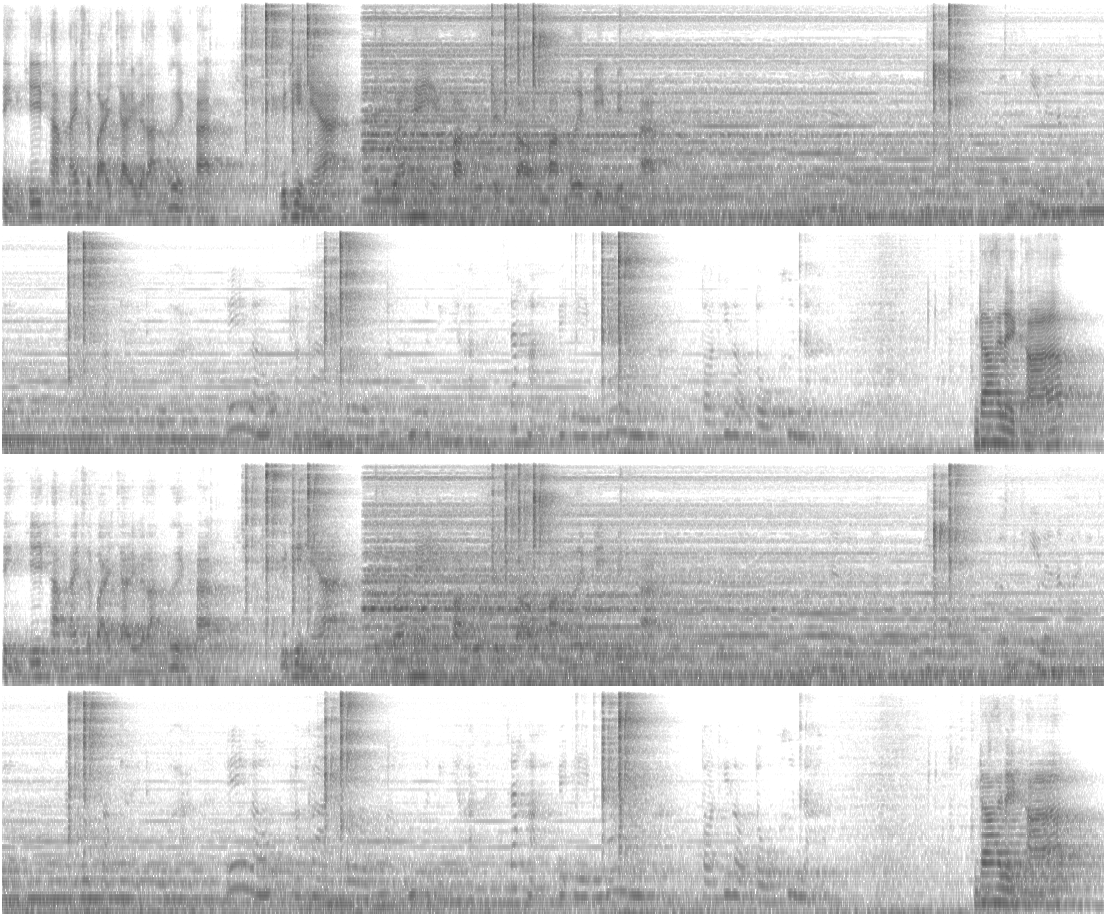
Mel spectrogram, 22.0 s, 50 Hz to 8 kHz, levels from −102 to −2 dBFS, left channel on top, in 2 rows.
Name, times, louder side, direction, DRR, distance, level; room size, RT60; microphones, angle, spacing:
voice 1, 0.0-2.1 2.8-3.4 3.7-6.6 13.9-14.3 20.7-21.7, left 3 dB, 70° left, 7 dB, 0.7 m, -44 dB
Tick, 1.4-21.1, left 2 dB, 45° left, 1.3 m, -47 dB
sound 1, 3.6-18.5, left 1 dB, 85° left, 1.3 m, -49 dB
sound 2, 6.6-9.6 10.0-13.9 14.7-16.3, equal, 60° right, 0.7 m, -55 dB
voice 2, 7.8-11.4 11.6-17.7 18.0-19.3, equal, 5° right, 0 dB, 0.7 m, -56 dB
13.0 x 11.0 x 2.5 m, 2.2 s
head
